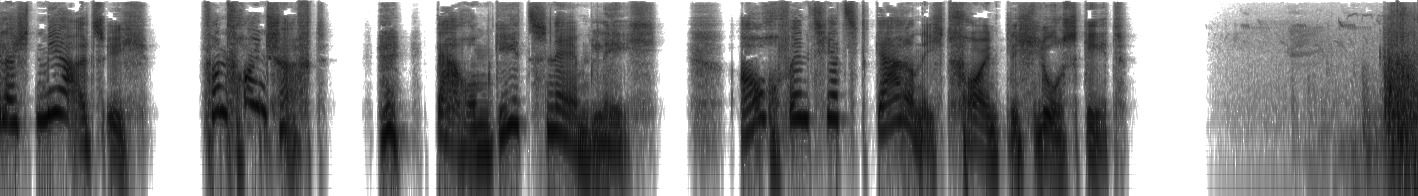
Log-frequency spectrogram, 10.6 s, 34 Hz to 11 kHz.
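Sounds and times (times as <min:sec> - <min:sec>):
speech: 0:00.1 - 0:08.5, 0:10.2 - 0:10.6
garden gate banging shut: 0:10.2 - 0:10.6.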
